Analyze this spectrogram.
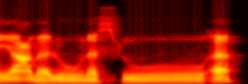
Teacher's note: واو مدہ ہے، ایک الف کے برابر کھینچنا ہے، نون کو سین کے ساتھ ملائیں گے ، یہ لمبی مد ہے، 4 الف کے برابر کھینچنا ہے،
